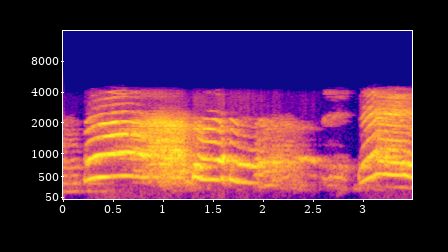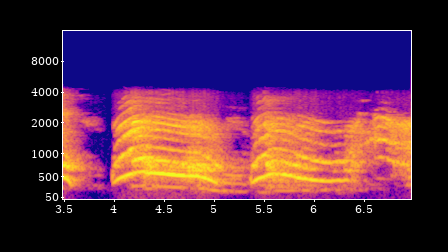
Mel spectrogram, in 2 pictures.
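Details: Loud, sustained wailing cries in repeated bursts with brief catches of breath between, from a cranky, sick infant with cough, cold, mouth ulcers, teething and fever; infant crying.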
